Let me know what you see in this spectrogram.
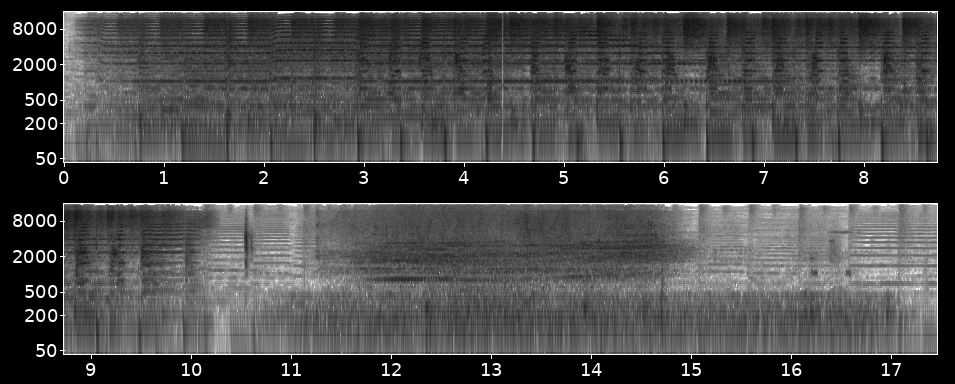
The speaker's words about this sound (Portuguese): Então rola a vinheta.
